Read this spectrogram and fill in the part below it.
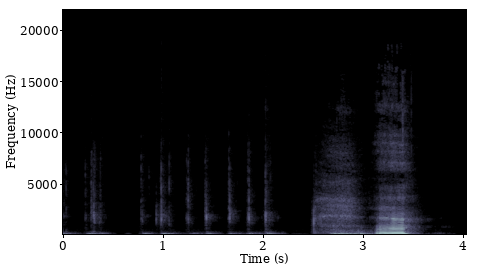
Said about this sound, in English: Tell him we can't talk because we're talking about him on the podcast. Okay. I'm typing in the dark here.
